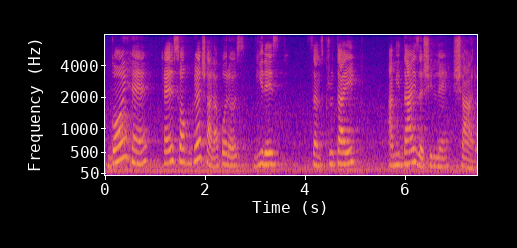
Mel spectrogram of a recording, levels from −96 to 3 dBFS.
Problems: none marked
